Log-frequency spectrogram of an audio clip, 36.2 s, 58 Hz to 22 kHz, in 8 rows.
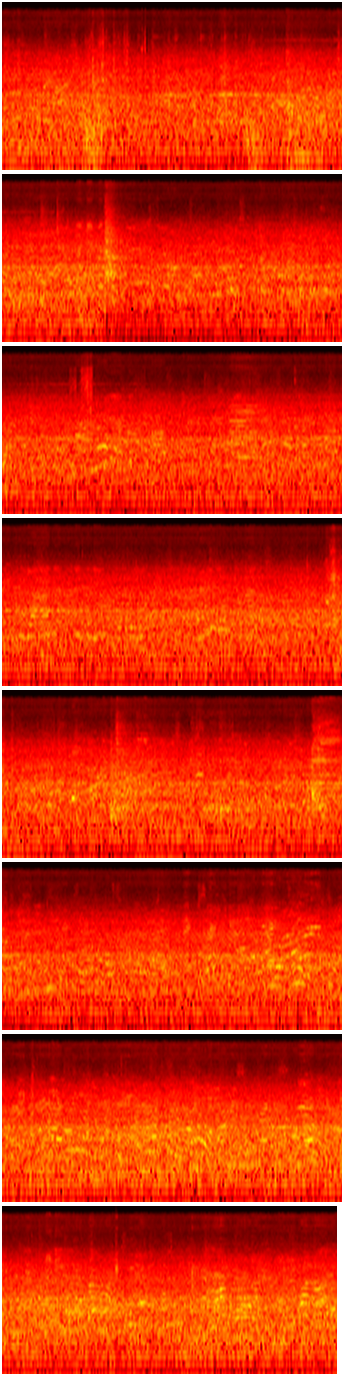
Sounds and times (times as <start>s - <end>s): Speech: 0.0s - 36.2s.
